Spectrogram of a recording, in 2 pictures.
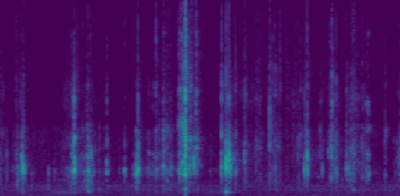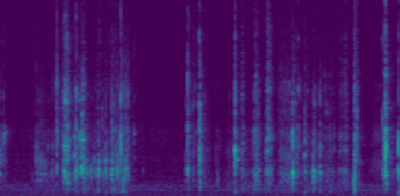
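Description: Small cardboard product box being handled and opened by hand: scattered sharp clicks and taps with short papery rustles, the longest rustle about five seconds in.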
